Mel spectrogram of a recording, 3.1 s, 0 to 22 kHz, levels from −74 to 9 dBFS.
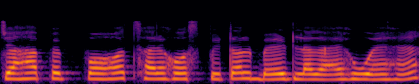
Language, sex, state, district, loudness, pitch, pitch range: Hindi, female, Jharkhand, Garhwa, -15 LUFS, 265 Hz, 245-275 Hz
